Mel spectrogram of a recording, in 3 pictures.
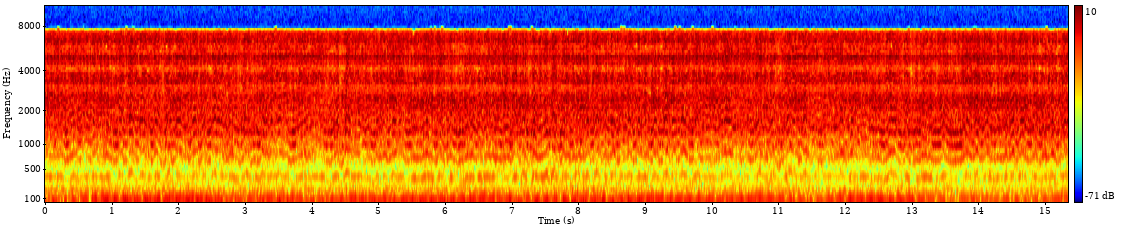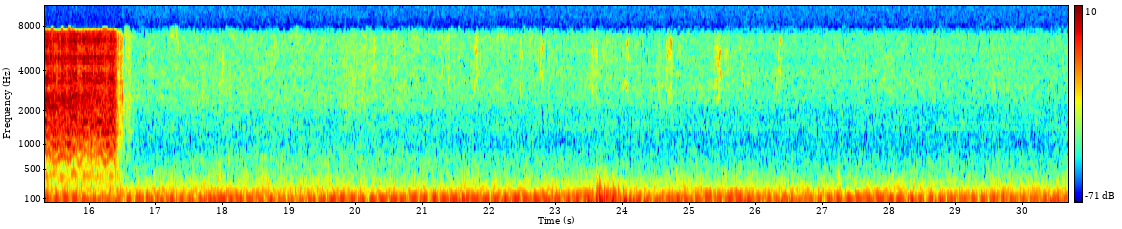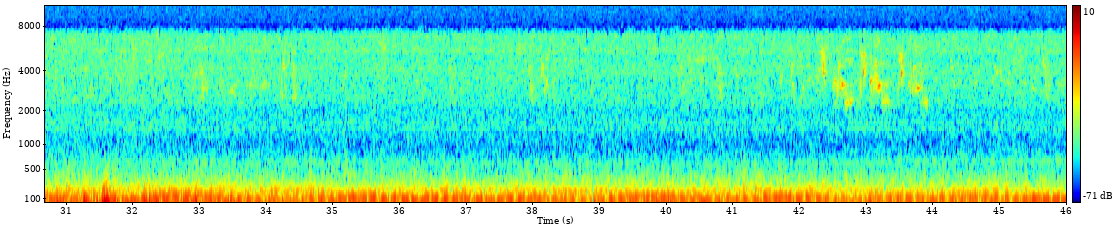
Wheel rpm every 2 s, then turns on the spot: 70, 70, 70, 70, 70, 70, 70, 70, 20, 0, 0, 0, 0, 0, 0, 0, 0, 0, 0, 0, 0, 0, 0.
none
